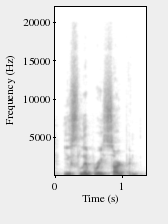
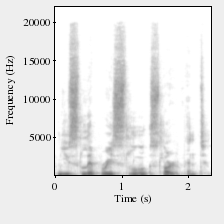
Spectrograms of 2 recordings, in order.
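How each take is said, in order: First: A giggly fix after the flub; laughing correction. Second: A garbled slip, mid-insult; tongue-tied flub. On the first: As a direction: get slippery serpent out right through a laugh. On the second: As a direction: trip over slippery, then blurt slurpant. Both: Real, not acted.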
